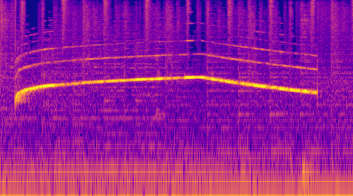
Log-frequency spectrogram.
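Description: Ambulance siren in the Roblox game Greenville: a single loud, clean electronic wail that sweeps slowly up, holds at its peak, then glides back down over about four seconds, heard alone over a low background hum.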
